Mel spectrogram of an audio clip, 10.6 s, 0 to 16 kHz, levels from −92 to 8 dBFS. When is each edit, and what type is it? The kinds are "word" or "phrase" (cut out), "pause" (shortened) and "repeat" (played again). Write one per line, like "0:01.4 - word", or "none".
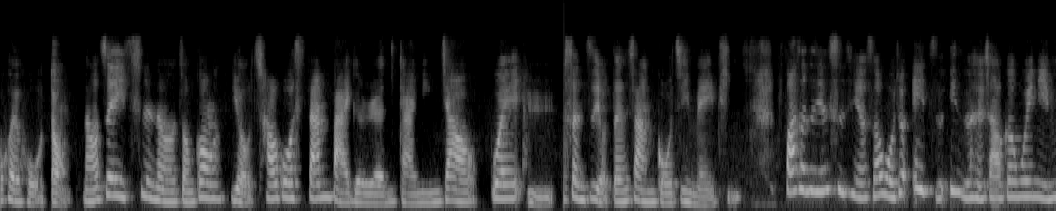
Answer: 0:05.6 - pause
